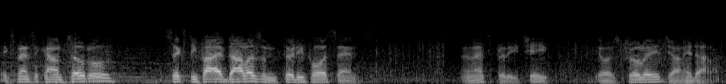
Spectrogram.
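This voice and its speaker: A man's voice: fairly low pitch, normal speed, lightly acted. A man playing a wisecracking, hard-boiled insurance investigator who narrates his case in a 1950s radio drama. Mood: wry. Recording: dull lo-fi 1950 radio transcription with music.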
